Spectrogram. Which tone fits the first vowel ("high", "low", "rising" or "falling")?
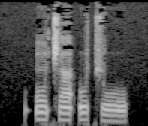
high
